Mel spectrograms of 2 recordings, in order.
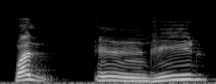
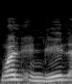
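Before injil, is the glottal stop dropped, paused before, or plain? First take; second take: paused; plain. First: A brief silence comes before the glottal stop. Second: The glottal stop is said fully without silence. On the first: "أد السكت" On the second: "أد التحقيق"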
